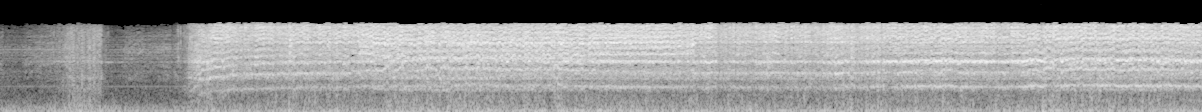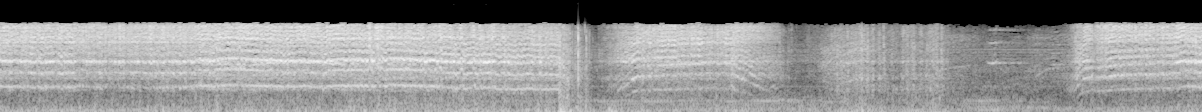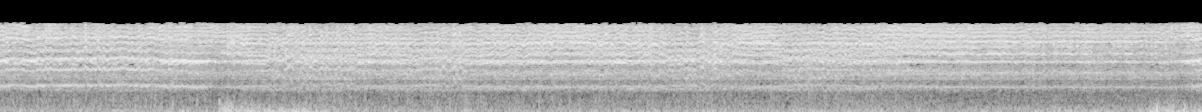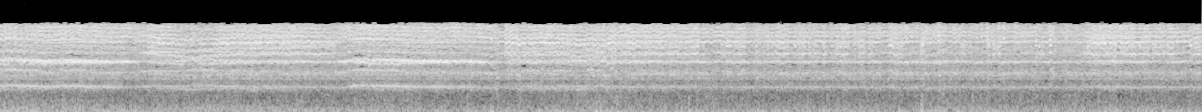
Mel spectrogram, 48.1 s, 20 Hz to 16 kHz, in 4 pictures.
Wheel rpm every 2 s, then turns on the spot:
10, 160, 200, 200, 200, 200, 200, 200, 160, 100, 20, 100, 200, 200, 200, 190, 200, 200, 200, 200, 200, 200, 200, 200.
20-22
